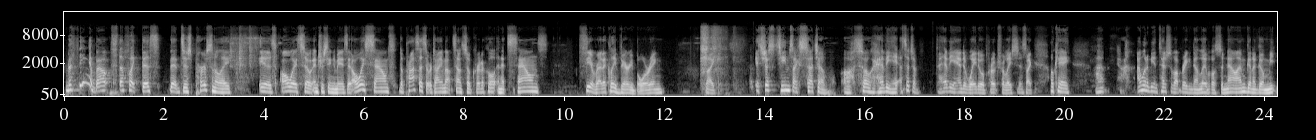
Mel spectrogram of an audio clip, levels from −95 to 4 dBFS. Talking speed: 175 wpm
